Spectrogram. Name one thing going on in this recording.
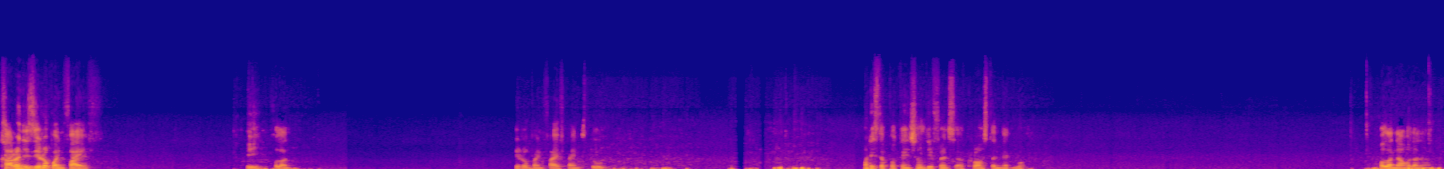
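A man explains calmly through a microphone, heard as if over an online call, in short bursts with pauses.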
